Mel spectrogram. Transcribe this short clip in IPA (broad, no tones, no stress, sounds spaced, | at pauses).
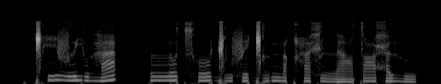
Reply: ǁʰ i v ɯ j u ɦ a | lː o t͡sʰ o ɡ͡ǁ u f e ɡ͡ǁ ɤ ŋ͡m ɯ qʰ e x lː a tˤ u ə̯ ħ ɯ ɦ u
